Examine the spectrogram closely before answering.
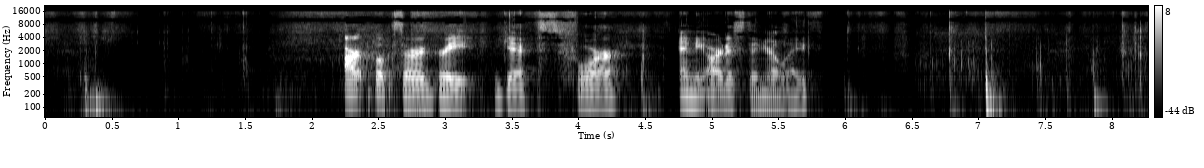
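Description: Glossy book covers slide and tap against each other.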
